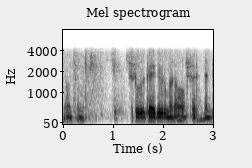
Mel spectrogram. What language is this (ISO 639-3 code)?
tel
